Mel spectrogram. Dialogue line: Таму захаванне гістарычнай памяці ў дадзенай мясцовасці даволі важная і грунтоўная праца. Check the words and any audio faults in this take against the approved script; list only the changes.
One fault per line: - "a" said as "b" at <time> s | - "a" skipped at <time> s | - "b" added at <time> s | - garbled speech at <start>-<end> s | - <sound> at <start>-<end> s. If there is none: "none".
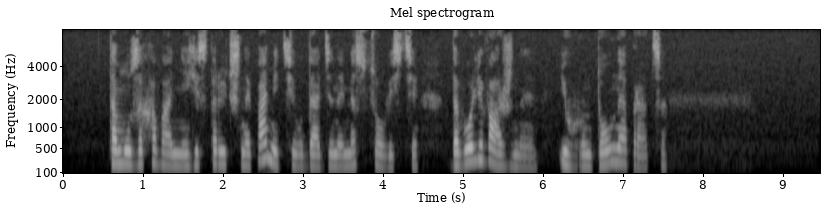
none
